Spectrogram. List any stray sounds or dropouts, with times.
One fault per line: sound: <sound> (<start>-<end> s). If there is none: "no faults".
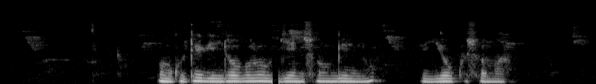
sound: dropout (2.7-2.8 s)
